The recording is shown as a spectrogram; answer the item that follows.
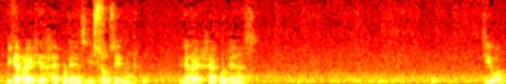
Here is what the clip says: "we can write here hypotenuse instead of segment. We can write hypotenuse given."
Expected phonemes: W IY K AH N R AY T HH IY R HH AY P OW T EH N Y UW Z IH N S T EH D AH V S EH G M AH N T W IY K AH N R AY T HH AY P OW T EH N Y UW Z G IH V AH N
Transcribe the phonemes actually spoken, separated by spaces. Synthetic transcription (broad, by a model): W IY K AH N R AY T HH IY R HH AY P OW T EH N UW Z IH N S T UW AH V S EH G M AH N T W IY K AH N R AY T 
